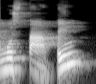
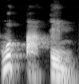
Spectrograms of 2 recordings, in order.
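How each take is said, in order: First: An s sound is kept before the t. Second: The s merges into a doubled t. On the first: It means the straight path. The speaker calls it right. "Mustaqim yang aslinya artinya adalah jalan yang istiqomah" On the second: The meaning is lost or changed. The speaker calls it wrong. "dibaca muttaqim"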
